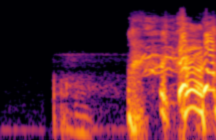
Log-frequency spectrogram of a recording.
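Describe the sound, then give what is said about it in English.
A man burps after drinking from a can of Perrier: a short, low rumbling belch, then a louder, longer croaking burp with a wavering pitch. “He's burping.”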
